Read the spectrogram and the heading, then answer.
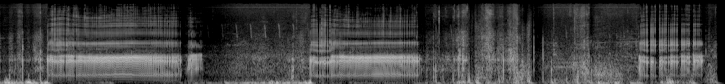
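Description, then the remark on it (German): A savanna bird of sub-Saharan Africa cackles like a chicken in loud, harsh, raspy calls, several drawn-out bursts separated by brief pauses, with no talking. “Und wenn der im Nest ist, dann wird ab und zu auch gegackert. Gegackert, wie so ein Huhn.”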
